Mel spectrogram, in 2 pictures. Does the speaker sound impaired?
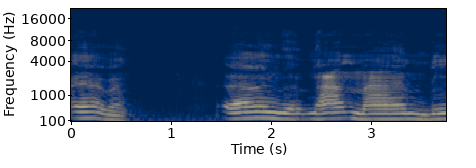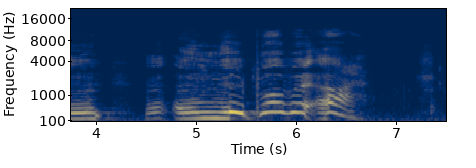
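Yes: cerebral palsy; a little difficult.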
